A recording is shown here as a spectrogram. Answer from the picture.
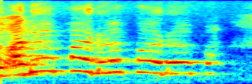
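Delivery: hurried, high-pitched alarm.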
